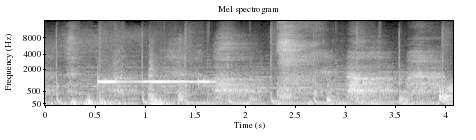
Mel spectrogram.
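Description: An interval timer's single long beep, one steady high tone of a little over a second, marking the end of a work interval, over background music.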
